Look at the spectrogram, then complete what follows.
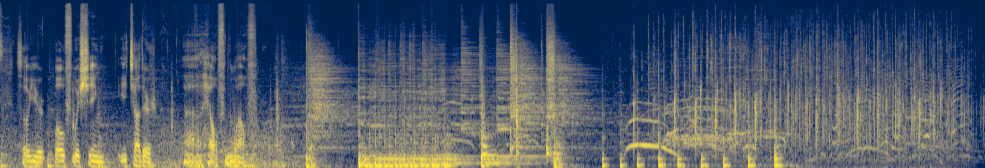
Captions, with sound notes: So you're both wishing each other health and wealth. [Drumming Ends] [Applause]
